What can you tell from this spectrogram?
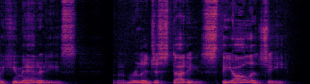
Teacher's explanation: you studying university and you say oh i'm doing humanities and you get this kind of rising intonation that comes in their voice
